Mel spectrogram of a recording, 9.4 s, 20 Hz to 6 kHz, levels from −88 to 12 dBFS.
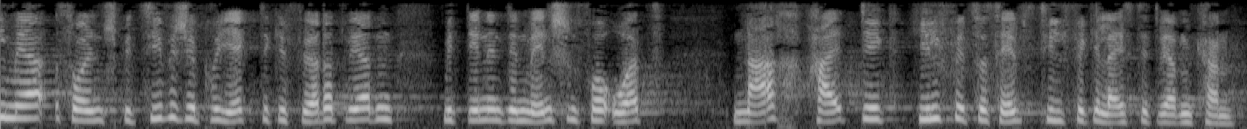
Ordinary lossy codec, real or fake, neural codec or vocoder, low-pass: Opus, 64 kbps; real; none; 5.4 kHz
